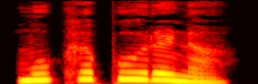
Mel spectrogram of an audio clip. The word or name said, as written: ಮುಖಪೂರಣ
